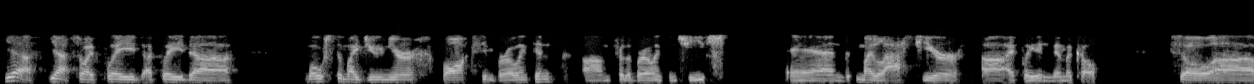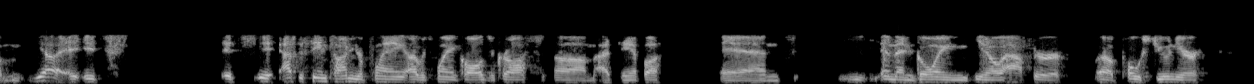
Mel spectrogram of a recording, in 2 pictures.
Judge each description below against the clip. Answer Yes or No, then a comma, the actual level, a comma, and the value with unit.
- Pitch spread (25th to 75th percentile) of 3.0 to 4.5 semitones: Yes, average, 3.7 semitones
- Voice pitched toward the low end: Yes, low, 110 Hz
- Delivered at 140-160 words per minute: Yes, average, 145 wpm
